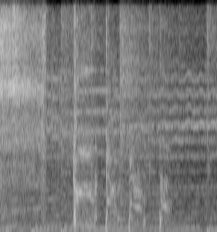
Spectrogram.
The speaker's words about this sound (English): Let's see here. Now I'm coughing.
